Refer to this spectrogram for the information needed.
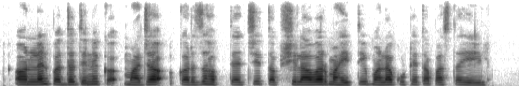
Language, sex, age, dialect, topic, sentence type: Marathi, female, 18-24, Northern Konkan, banking, question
